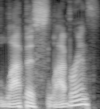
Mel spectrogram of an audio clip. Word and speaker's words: Lapis x Labyrinth: say on the website you don't pronounce the X it's just lapis labyrinth okay so anyhow yeah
